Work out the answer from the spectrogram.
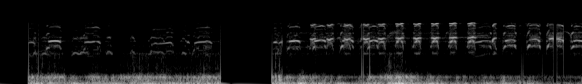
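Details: Loch Arkaig osprey nest on 19 July 2020, three chicks present as a trout is delivered and fought over: rapid strings of sharp, piping whistled notes, broken by a short gap, with steady low wind noise beneath.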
